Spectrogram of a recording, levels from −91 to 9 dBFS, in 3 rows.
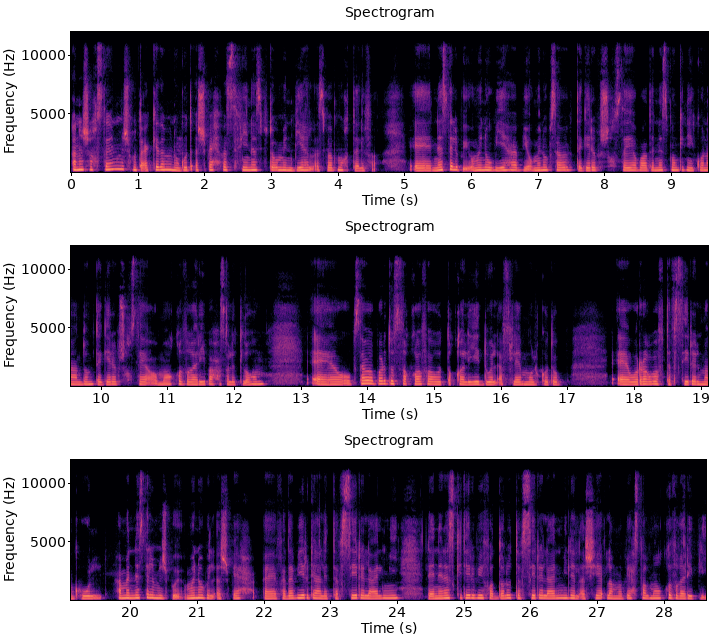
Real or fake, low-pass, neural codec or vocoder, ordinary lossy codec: fake; 10.8 kHz; vocoder, 44.1 kHz, 128 mel bands every 512 samples, BigVGAN v2; none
